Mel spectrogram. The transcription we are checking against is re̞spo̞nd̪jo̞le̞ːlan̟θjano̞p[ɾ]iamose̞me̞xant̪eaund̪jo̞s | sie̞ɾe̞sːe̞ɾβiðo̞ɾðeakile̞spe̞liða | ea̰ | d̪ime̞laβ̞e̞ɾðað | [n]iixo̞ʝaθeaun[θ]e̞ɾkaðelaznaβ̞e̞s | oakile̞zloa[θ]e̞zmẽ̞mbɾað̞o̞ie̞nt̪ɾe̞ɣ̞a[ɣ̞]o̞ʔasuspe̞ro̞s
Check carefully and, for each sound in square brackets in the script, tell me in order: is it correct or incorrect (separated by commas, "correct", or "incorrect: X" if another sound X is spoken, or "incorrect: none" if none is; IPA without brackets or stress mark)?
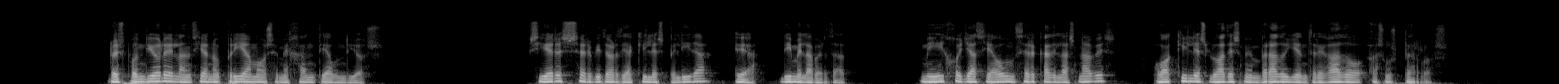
correct, incorrect: m, correct, incorrect: ð, incorrect: ð̞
